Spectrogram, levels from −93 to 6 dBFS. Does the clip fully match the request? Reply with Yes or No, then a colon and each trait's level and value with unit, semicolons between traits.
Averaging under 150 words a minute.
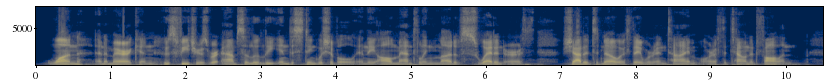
No: average, 175 wpm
